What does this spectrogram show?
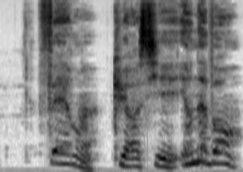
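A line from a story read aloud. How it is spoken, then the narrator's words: Exclaiming. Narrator (French): s'écrie-t-il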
